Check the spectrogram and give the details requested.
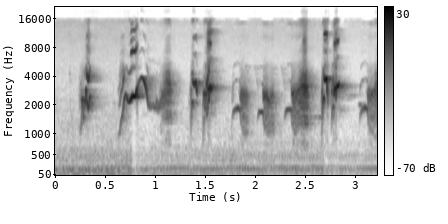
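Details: White-rumped shama (murai batu) lure song meant to provoke other shamas into answering: quick run of chirpy, bending notes and short upslurred whistles, busy and uneven, with a faint low hum underneath.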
